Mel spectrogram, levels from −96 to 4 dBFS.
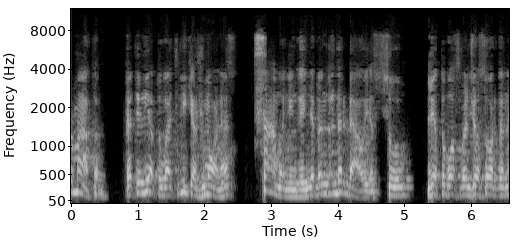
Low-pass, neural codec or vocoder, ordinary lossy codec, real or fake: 10.8 kHz; none; AAC, 32 kbps; real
